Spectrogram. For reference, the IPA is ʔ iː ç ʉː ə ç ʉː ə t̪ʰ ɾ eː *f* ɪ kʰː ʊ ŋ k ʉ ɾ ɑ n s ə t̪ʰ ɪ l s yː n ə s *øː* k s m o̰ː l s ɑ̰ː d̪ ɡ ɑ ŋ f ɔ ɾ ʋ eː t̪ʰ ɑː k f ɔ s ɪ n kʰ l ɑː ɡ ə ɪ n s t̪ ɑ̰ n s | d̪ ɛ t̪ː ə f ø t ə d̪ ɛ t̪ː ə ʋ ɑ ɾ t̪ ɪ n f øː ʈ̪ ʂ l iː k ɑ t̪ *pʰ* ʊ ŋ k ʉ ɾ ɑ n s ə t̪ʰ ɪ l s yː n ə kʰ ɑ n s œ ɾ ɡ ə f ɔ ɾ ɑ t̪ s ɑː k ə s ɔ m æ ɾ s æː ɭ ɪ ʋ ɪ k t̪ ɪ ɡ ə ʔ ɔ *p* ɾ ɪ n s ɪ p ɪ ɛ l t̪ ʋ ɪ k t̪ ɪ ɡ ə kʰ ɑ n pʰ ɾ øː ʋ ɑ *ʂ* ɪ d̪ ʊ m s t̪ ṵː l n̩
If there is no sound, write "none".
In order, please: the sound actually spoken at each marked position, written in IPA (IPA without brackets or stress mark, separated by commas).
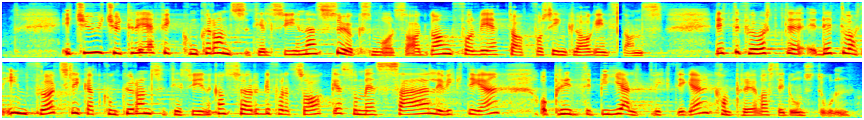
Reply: f, øː, kʰ, pʰ, s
